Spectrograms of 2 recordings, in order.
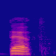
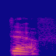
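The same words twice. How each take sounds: First: The word ends with a th sound. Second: The word ends with an f sound.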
